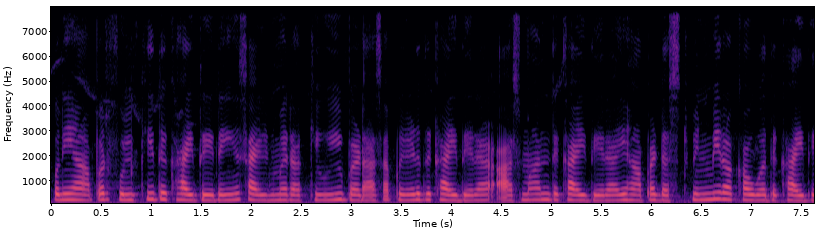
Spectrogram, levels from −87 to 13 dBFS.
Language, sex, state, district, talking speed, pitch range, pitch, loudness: Hindi, female, Chhattisgarh, Rajnandgaon, 250 wpm, 215-235 Hz, 225 Hz, -32 LUFS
